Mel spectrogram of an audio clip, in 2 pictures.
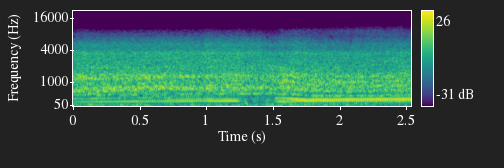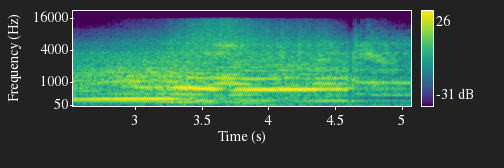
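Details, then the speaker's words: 2004 Honda S2000 phase 1.5 with aftermarket dual-outlet exhaust and decat pipe, probably 70 mm; loud raspy note rising and falling with revs, far louder than stock, a tremendous racket: loud exhaust from decat. "Qu'on peut voir sur celle-là, donc j'ai une Nvidia Q300 double sortie avec son décata en 70 mm il me semble. Donc autant dire que ça fait un barouf de fou."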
